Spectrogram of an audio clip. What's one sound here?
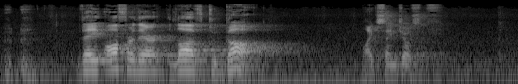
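An older man chants in a steady, sung voice through a microphone in a large echoing hall.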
